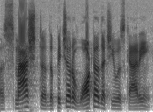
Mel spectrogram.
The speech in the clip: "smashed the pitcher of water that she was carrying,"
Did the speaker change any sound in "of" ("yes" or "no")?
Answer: no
